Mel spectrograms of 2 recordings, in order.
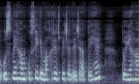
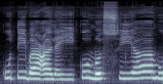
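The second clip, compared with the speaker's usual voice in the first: slow, drawn-out tajweed recitation; Quranic recitation; 2 semitones higher, 4 dB louder, much slower than usual. Shown as a demonstration. Teacher reciting the verse for students, slow and melodic. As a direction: chant each word slowly, stretching the vowels.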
